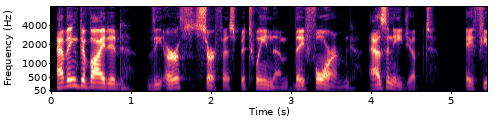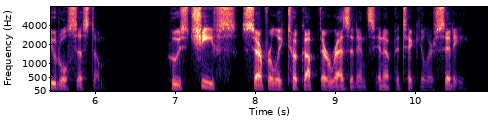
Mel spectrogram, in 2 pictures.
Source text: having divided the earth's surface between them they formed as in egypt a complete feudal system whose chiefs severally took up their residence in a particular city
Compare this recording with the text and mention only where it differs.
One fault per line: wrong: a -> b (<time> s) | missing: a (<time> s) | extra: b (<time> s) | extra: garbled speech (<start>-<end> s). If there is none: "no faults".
missing: complete (5.3 s)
